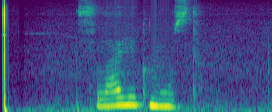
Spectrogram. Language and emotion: Russian, neutral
